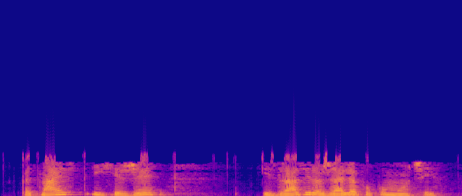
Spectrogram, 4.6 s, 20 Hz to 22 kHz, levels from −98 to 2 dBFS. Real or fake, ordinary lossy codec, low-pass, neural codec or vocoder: fake; AAC, 16 kbps; 7.2 kHz; codec, 16 kHz, 4.8 kbps, FACodec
